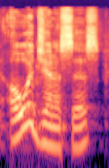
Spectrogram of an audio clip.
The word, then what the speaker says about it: oogenesis: comes to O Genesis to pronounce OA it's not o it's OA oogenesis when you're making uh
